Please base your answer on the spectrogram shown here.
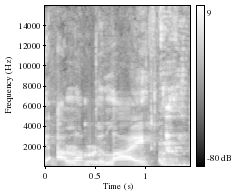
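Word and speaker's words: الحمد لله: How do you say Alhamdulillah?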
